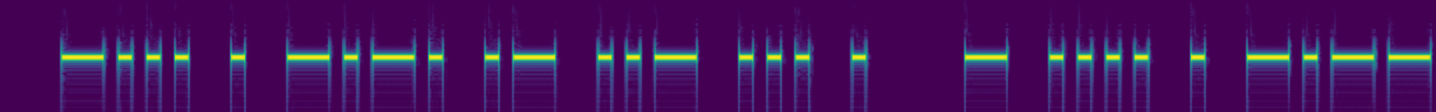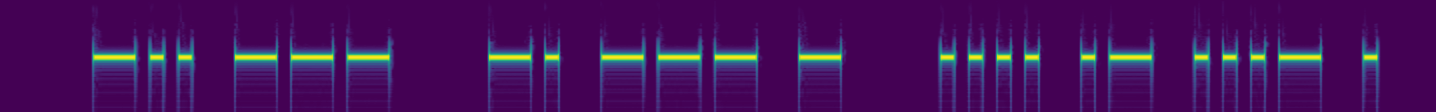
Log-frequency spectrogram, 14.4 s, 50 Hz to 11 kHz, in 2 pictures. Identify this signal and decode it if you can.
Morse code, heard as a keyed tone, about 17 wpm, 700 Hz. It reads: BECAUSE THEY DO NOT HAVE
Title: Sets of 5 Words Encore2 17wpm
